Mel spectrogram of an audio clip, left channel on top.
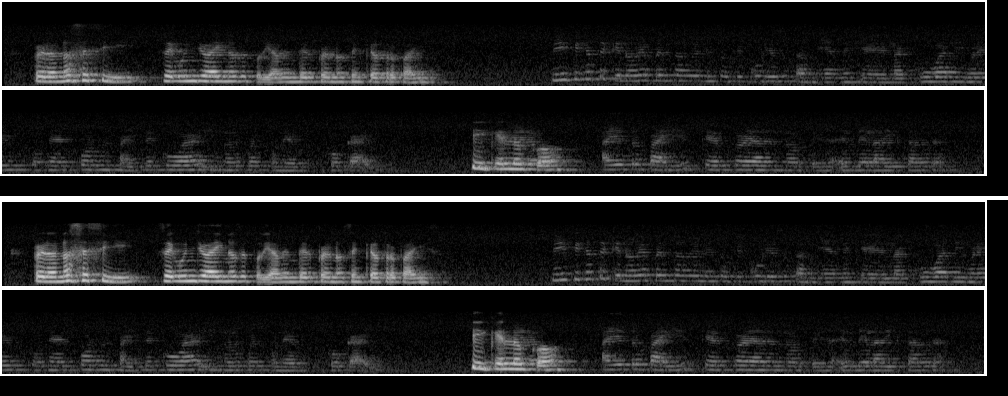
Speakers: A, on the right (about 50°); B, in the centre.
A: Pero no sé si, según yo ahí no se podía vender, pero no sé en qué otro país.
B: Sí, fíjate que no había pensado en eso, qué curioso también de que la Cuba libre es, o sea, es por el país de Cuba y no le puedes poner coca ahí.
A: Sí, qué
B: Pero
A: loco.
B: hay otro país que es Corea del Norte, el de la dictadura.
